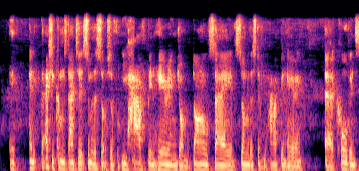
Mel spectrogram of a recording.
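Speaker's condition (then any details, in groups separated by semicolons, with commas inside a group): No condition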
